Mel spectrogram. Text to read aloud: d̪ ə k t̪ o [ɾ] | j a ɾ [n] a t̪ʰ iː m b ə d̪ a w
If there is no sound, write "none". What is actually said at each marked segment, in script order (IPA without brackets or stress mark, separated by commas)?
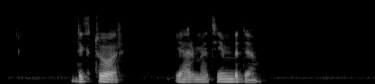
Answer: ɾ, m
